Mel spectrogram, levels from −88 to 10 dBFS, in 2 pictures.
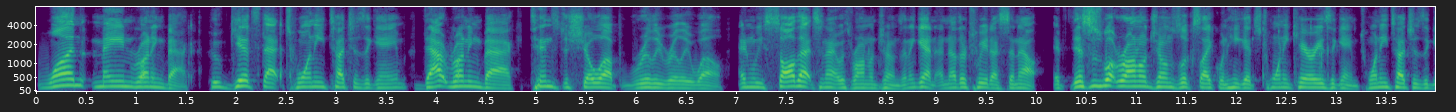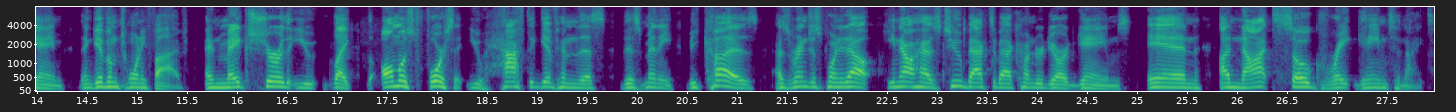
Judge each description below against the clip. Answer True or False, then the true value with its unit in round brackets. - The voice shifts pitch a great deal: False (3.7 semitones)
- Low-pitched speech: False (150 Hz)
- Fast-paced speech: True (210 wpm)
